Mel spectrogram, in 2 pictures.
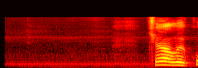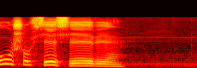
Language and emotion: Russian, sad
